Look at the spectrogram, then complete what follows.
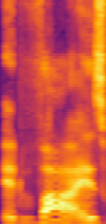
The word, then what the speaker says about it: advise: And advise is pronounced with a Z sound.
